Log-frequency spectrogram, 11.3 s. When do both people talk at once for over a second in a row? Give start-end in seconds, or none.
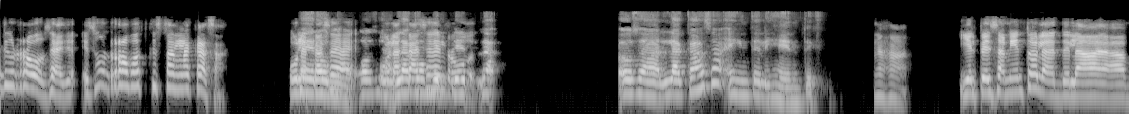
2.9-4.8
